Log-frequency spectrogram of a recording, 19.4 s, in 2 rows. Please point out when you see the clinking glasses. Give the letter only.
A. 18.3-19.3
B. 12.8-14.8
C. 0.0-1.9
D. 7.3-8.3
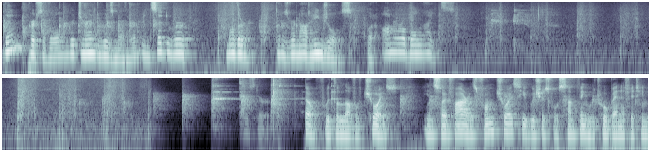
B.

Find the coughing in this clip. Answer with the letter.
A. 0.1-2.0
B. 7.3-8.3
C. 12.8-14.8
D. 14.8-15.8
B.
